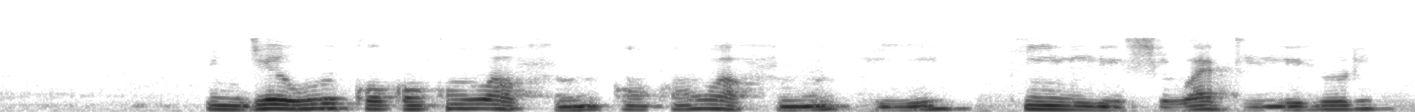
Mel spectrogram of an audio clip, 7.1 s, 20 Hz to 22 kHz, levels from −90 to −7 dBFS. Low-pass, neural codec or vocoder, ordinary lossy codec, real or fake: 5.4 kHz; codec, 44.1 kHz, 2.6 kbps, SNAC; none; fake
